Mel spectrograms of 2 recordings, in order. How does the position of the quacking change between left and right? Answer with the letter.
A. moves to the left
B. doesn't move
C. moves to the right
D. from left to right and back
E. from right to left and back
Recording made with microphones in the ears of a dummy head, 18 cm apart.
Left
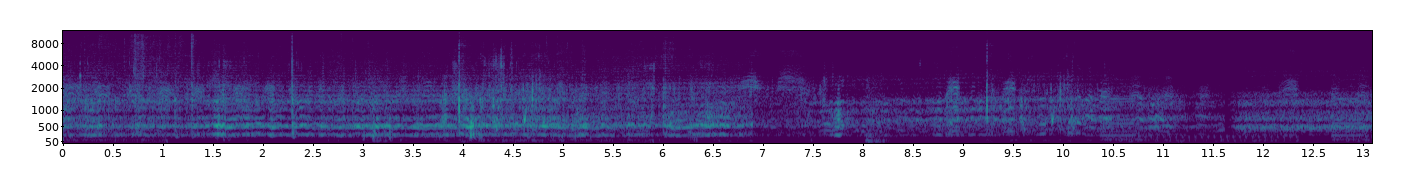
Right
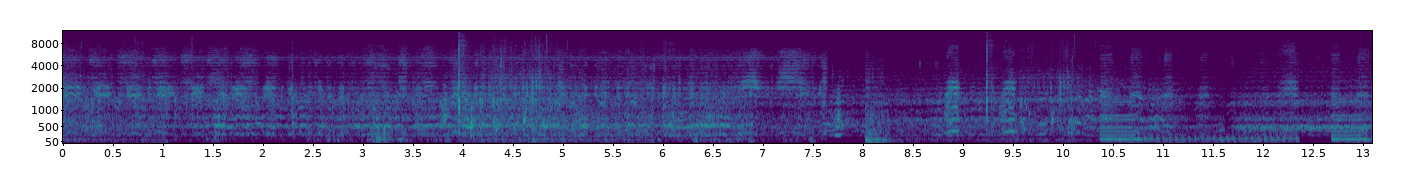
B.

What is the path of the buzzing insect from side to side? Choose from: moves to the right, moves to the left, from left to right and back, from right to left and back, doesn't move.
moves to the right.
